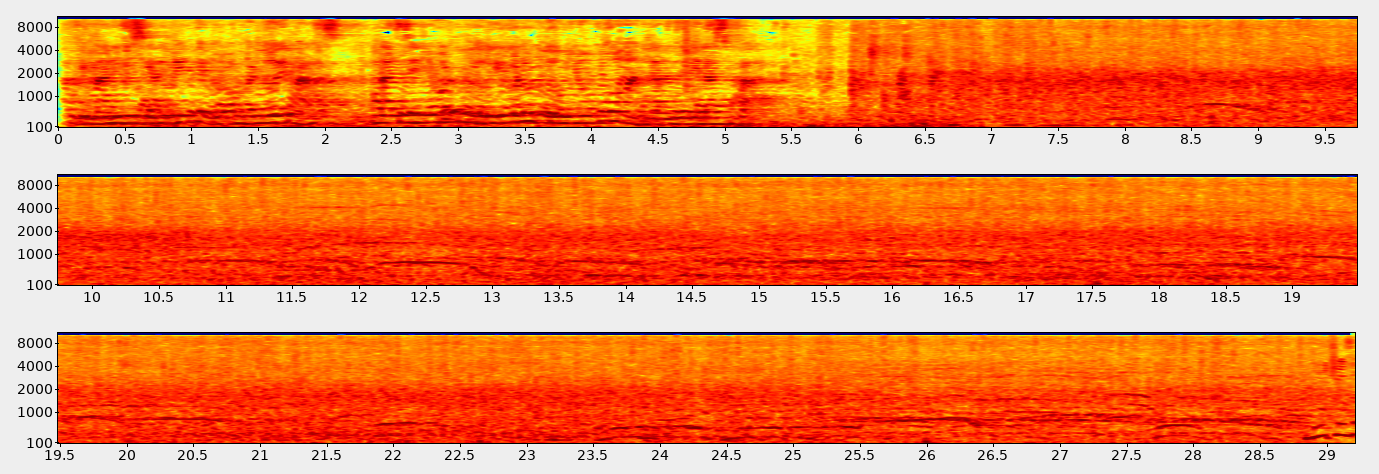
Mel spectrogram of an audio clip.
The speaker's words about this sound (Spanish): aplausos ese día en el segundo evento de la firma del acuerdo de paz.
